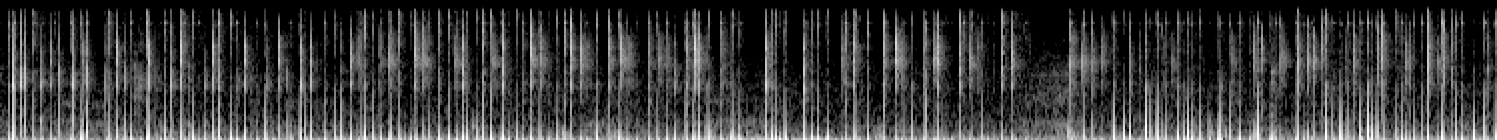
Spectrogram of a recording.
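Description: A small, filled glass foundation bottle with its cap on is held horizontally above the microphone and tapped with long nails. The result is a continuous stream of rapid, dry clicks with a low thump under each tap. A brief quieter pause comes near the middle before the tapping picks up again.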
